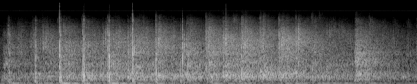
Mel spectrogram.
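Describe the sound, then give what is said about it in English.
An audience at a church service stomps their feet on a floor, producing a rapid, irregular barrage of heavy thuds and taps over a rumbling wash of noise for about four seconds, with no talking. “Can I have a stomp for that?”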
